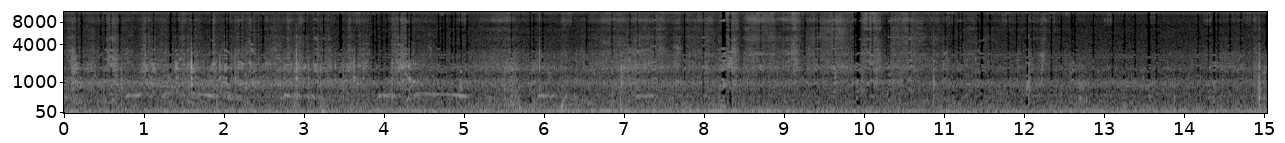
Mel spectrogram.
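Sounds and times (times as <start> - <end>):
light outdoor hiss: 0.0 - 15.0.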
